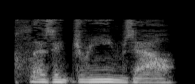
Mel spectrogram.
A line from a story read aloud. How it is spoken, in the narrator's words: he grunted in my ear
